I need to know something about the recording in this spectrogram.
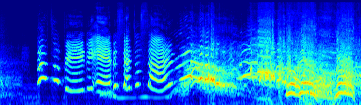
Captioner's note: laughter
